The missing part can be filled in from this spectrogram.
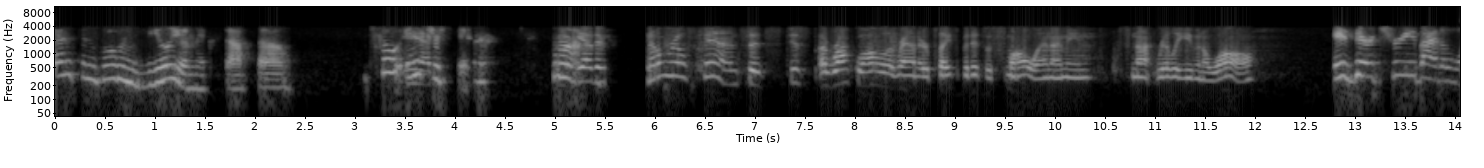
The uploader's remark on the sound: open up the lines for listeners to call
